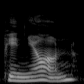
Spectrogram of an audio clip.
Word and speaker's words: piñón: Officially declared the state tree in 1948, the name of this drought-hardy native can be spelled P-I-N-Y-O-N, P-I-N-I-O-N, or P-I-N-O-N. But any way you spell it, and whether you add the Spanish pronunciation of piñón, which means nut pine, the tree can be a dandy addition to your landscape, especially if you're trying your hand at a low-water, low-maintenance layout.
